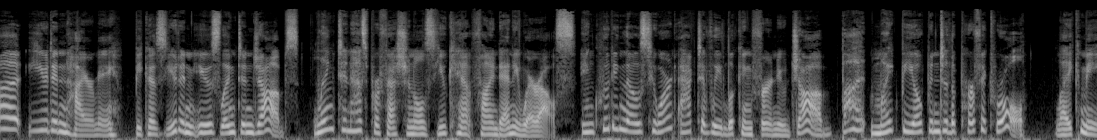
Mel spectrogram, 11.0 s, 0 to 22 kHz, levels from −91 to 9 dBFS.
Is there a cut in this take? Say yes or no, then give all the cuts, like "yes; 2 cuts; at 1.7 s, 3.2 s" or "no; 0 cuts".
no; 0 cuts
